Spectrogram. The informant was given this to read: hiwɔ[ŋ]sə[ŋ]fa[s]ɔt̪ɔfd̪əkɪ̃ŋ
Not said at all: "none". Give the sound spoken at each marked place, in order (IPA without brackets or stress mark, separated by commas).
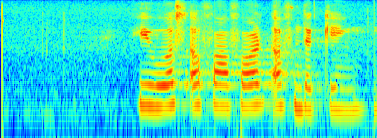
none, none, f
